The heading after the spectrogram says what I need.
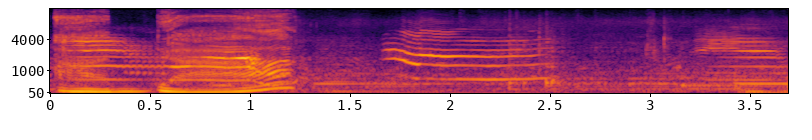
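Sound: kittens meowing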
